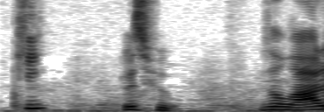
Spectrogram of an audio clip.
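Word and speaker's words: qui: All right, it's pronounced key like you unlock the door. Key is who.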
